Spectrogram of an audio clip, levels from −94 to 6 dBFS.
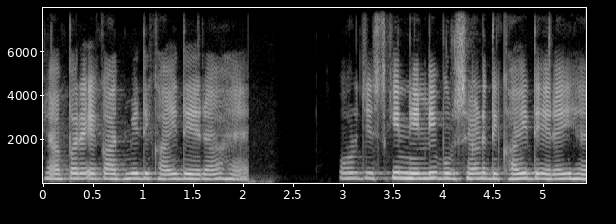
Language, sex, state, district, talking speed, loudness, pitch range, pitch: Hindi, female, Uttar Pradesh, Saharanpur, 175 wpm, -19 LUFS, 215-230 Hz, 225 Hz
